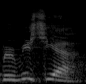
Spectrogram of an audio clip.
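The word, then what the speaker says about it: Burisma: this uh buremicia burmucia they say pronounce it burisia a real beautiful company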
